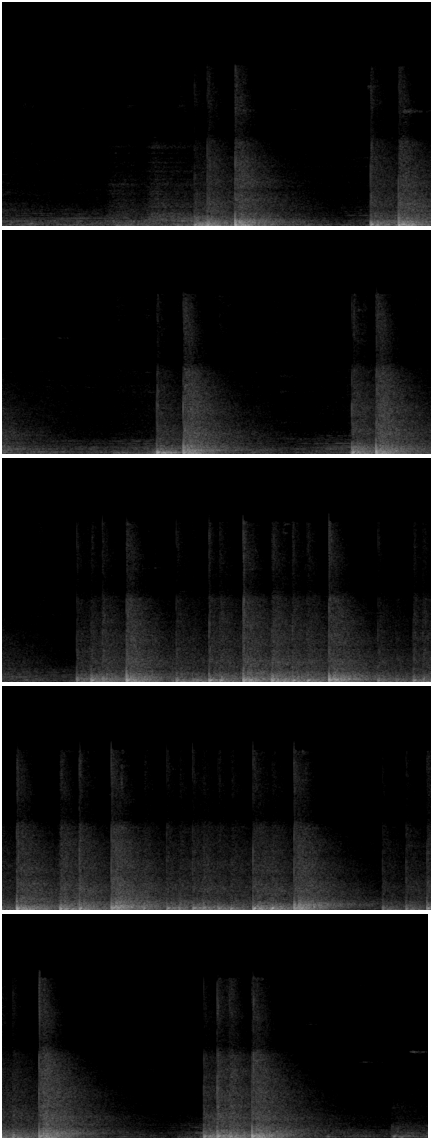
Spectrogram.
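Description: Boxing gloves punching a hanging heavy bag, each hit a sharp thud with an echo from the hall. Single punches come about every two seconds, then a fast flurry of combinations from about nine seconds in to about eighteen, with one more hit near the end.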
